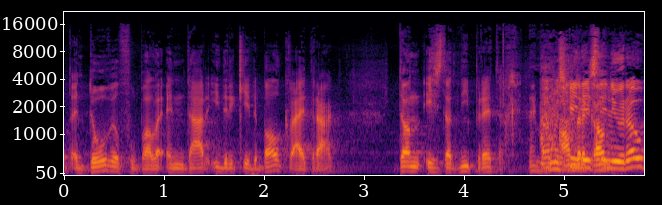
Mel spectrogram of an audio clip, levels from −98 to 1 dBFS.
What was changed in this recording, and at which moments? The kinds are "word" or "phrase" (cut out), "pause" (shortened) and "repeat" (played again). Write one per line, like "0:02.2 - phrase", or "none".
none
